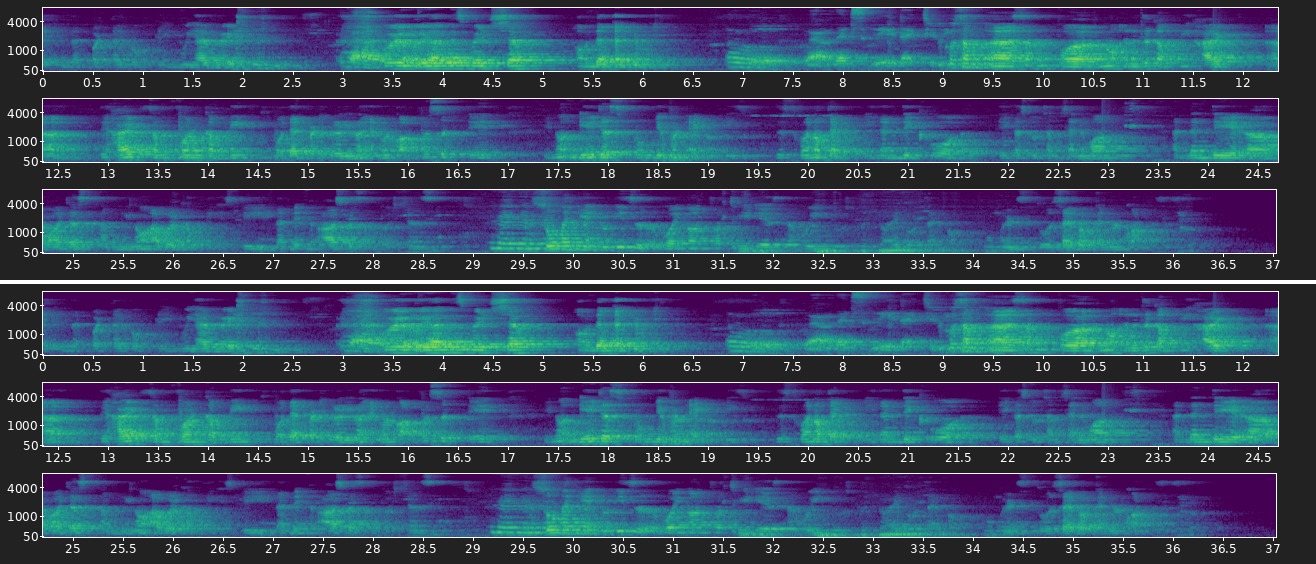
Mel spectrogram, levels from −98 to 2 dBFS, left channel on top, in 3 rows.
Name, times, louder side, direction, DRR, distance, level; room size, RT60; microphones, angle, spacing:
voice 1, 0.7-2.4 3.0-4.9 5.3-6.2 9.0-11.8 12.2-14.4 14.7-16.8 17.4-19.3 19.7-21.5 21.9-23.0 23.6-26.2 26.7-28.6 29.5-32.7 33.1-33.7 34.1-35.7, left 1 dB, 10° left, -5 dB, 1.0 m, -29 dB
voice 2, 3.0-3.7 6.8-9.1 29.2-30.1 31.7-31.8 32.5-32.6 33.1-33.5, left 2 dB, 75° left, 5 dB, 0.9 m, -31 dB
12.0 x 4.9 x 2.4 m, 1.2 s
head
